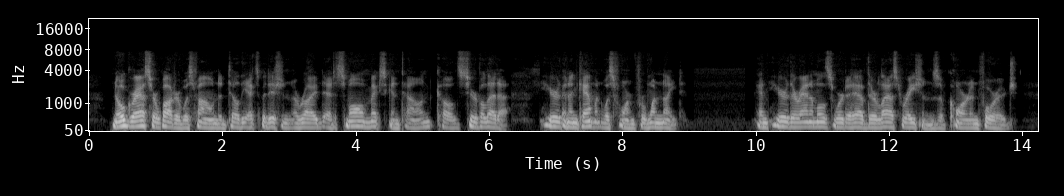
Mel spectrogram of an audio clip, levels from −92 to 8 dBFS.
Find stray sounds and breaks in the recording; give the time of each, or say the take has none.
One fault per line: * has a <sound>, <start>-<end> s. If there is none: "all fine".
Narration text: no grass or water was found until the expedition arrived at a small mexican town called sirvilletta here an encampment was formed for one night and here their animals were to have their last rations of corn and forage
all fine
